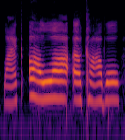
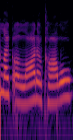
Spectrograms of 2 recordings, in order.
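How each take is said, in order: First: A LOT OF COBBLE loud and slow; heavy emphasis. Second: Said in the usual way. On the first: Real, not acted. Player tells viewers how much he'll mine, heavily emphatic "a lot". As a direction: belt out "a lot of cobble", each word drawn out.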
